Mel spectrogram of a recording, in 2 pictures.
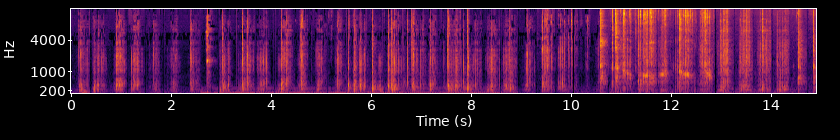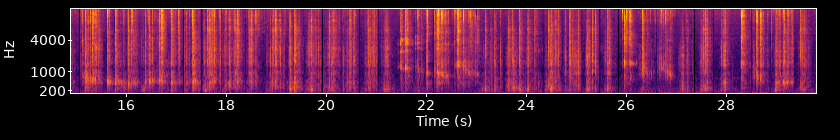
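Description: Chalk being bitten and chewed close to the microphone: fast, repeated crunching and grinding. A low hum runs under the first part. About ten seconds in, the sound changes to louder, denser chewing.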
